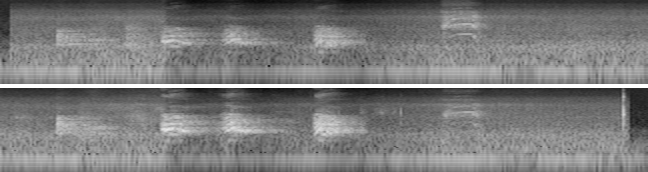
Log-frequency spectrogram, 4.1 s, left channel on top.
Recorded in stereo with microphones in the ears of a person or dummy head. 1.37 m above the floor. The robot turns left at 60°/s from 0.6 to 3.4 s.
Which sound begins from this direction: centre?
A dog barking, at 0.3 s.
